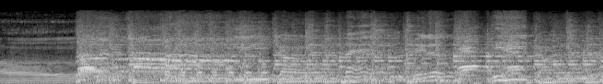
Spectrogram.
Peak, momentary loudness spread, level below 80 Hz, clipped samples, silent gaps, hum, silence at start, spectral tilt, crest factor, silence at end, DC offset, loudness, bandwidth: 0 dBFS; 4 LU; -30 dBFS; under 0.1%; none; none; 0 s; -4.5 dB/octave; 12 dB; 0 s; 1%; -13 LUFS; 13.5 kHz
